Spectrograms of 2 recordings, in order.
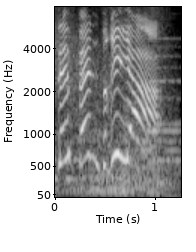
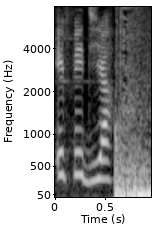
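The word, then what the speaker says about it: Ephedia: Et c'est très mal parti vu qu'elle sait même pas prononcer le nom de son royaume. Iis princesse Deependria, c'est Ehia.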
